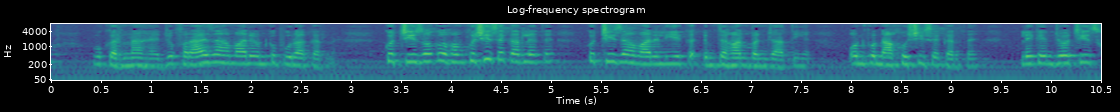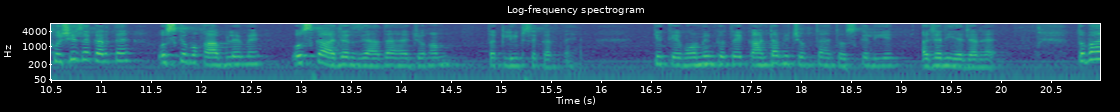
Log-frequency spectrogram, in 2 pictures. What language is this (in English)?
Urdu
